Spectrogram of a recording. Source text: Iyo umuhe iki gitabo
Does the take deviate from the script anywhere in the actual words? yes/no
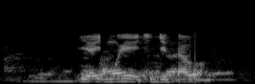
no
